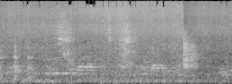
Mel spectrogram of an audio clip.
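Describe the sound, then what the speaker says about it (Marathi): Onions frying in a pan are stirred repeatedly, a close crackling sizzle punctuated by several scraping spoon strokes, with no talk over it. "आता हे मिक्स करत राहायचं सारखं सारखं किती वेळ कांदा शिजेपर्यंत"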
